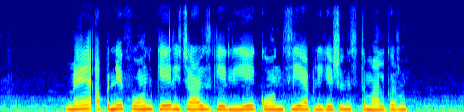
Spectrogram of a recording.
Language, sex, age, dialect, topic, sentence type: Hindi, female, 18-24, Hindustani Malvi Khadi Boli, banking, question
